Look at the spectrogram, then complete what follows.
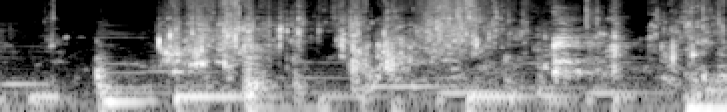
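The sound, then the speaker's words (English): Splashing and trickling water as a small caught fish is released back into the water while fishing, with irregular sloshing bursts and faint voices murmuring in the background. “Let's put the little guy in the water now.”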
